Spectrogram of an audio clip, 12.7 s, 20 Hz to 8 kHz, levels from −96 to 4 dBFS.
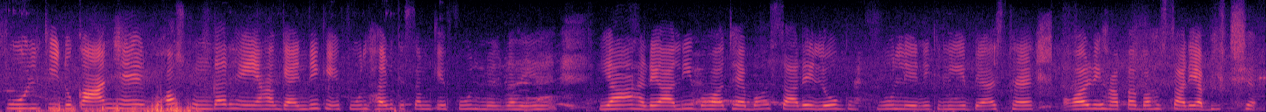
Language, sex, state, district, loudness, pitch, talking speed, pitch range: Hindi, female, Uttar Pradesh, Jalaun, -32 LUFS, 265 Hz, 175 wpm, 255-275 Hz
